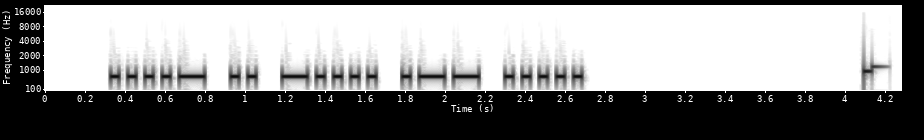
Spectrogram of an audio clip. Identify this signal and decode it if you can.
Morse code, heard as a keyed tone, about 28 wpm, 700 Hz. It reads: 4I6W5
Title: Five Challenging Letter-Number Combinations 28wpm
